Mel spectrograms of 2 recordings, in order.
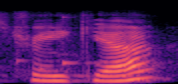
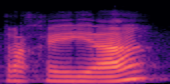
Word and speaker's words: trachea: By the way, this is pronounced as trachea, not trachea, trachea.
